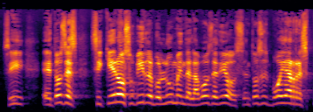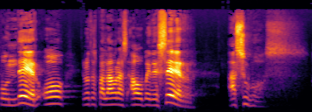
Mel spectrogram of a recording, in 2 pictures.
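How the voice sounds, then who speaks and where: A male pastor preaching a sermon, dropping to soft near-whispers and then rising to loud, emphatic lines. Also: sits high, a little slow. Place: church.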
